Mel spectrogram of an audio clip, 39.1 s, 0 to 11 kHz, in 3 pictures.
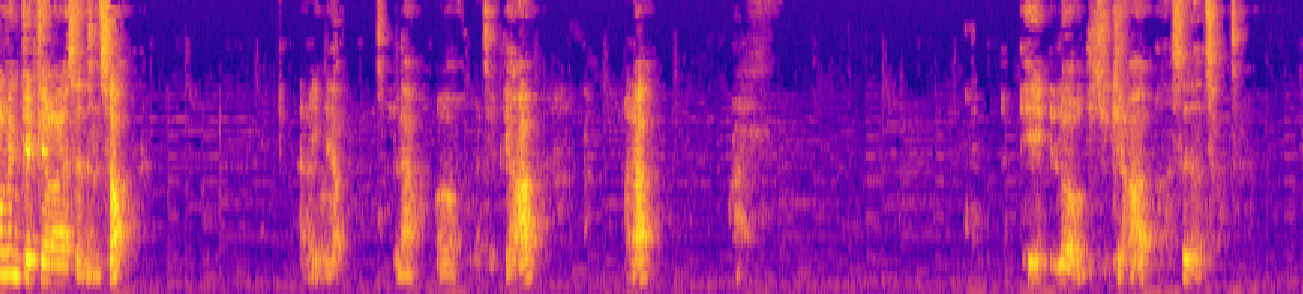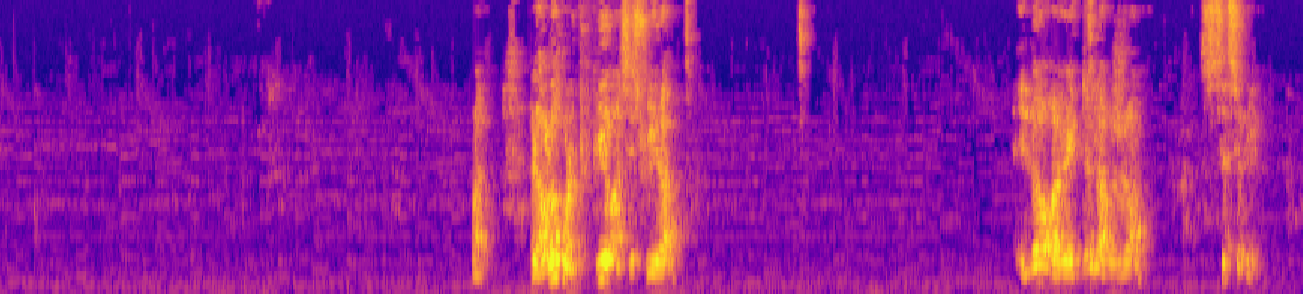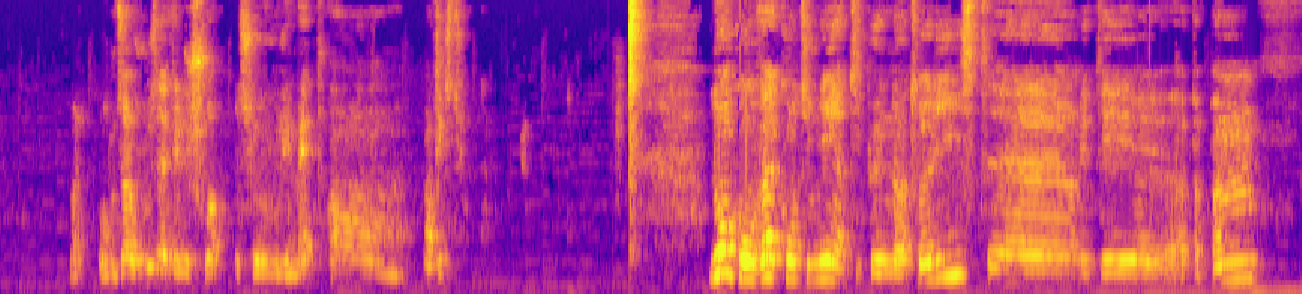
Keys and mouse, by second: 3.8 click, 5.9 middle click, 11.0 click, 13.4 middle click, 24.0 click, 25.9 middle click.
